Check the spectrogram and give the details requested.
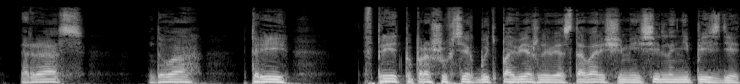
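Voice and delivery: ordinary delivery

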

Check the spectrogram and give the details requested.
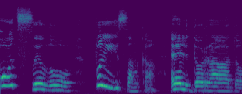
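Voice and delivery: very loud, very slow, rapturous, delighted exclamation. A visitor arriving at a village exclaims with delight. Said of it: "захоплено сплеснув руками і вигукнув".

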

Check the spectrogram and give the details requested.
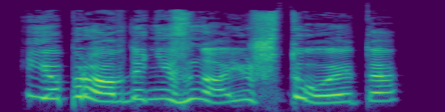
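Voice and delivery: pitiful, plaintive, squeaking voice. A captive kikimora answers the healer's questioning, in a plaintive squeak. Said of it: "жалобно пропищала несчастная узница".

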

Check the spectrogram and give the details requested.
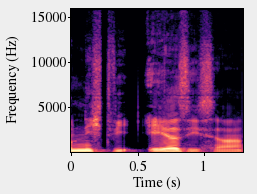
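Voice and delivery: "ER" stressed, hard and loud.

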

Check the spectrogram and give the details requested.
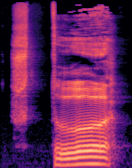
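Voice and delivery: angry outburst, boiling over with anger. A sorcerer turns toward the man who just spoke, boiling over with anger. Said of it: "Вскипел чародей".

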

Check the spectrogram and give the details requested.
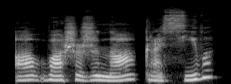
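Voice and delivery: timid, shy, hesitant delivery. The narrator, talking with a married man, asks him something timidly. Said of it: "робко спросила я".

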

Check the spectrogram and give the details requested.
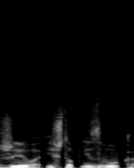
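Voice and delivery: ordinary delivery

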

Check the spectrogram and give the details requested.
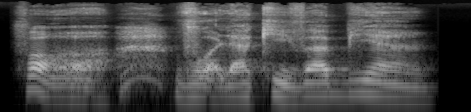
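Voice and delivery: strangled, rage-stifled, choked voice. Narrating, a captain answers an insult from a shadowy figure: voice choked with rage. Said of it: "d'une voix étouffée de rage".

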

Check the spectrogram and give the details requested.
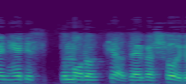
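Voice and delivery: ordinary talk

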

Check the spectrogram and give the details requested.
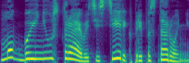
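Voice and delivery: ordinary talk

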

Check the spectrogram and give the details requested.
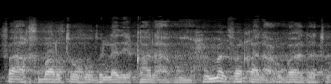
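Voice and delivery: ordinary talk, nothing marked

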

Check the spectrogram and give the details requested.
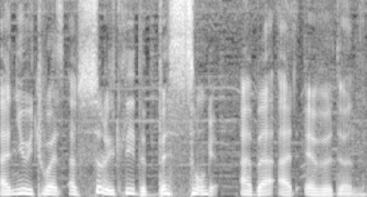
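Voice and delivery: put-on French-accented English.

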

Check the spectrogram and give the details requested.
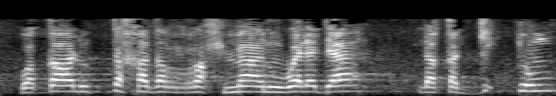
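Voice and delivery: ordinary talk, nothing marked

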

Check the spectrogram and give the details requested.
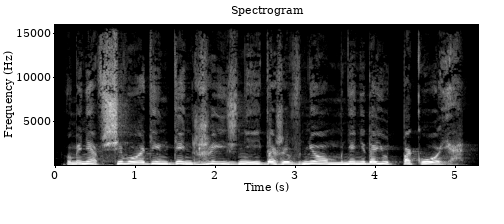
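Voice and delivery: high, rooster-like exclamation. Narrator voices a rooster that an angel has just tumbled onto, exclaiming like a rooster. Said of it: "воскликнул петух по-петушиному".

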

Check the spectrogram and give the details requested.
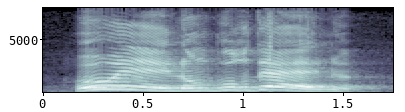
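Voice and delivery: very loud, high-pitched shouting call. Someone calls down from the top of the stairs; shouting from upstairs. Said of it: "cria-t-on du haut de l'escalier".

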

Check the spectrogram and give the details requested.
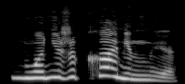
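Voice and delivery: terrified, faltering, slow, frightened stammer. The mage's terrified apprentice protests to him, terrified babbling. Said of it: "пролепетала перепуганная до смерти ученица".

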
